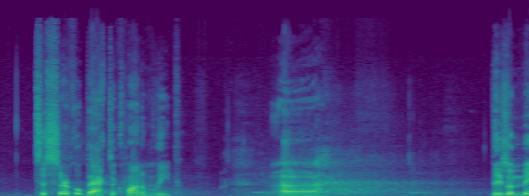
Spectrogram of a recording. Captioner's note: laughter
